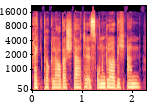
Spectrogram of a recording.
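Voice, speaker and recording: A woman reading a children's storybook aloud in a calm, even, deliberate manner. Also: deep voice, dry recording, studio quality. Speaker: audiobook reader.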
